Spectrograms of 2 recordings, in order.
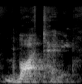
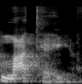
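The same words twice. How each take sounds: First: The name is said as the German name. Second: The name is said in a non-German way. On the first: The speaker calls it right. "which is a uh, German woman's name" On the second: The speaker calls it wrong. "Not latte"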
